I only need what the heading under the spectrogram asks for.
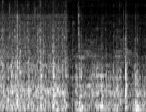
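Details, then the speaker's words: Sewing machine: quick repeating stitch clatter with a sharp squeak each cycle. Owner fears it may seize. Squeaking. "So, anyway, because this thing is just squeaking way too much. I don't like it."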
